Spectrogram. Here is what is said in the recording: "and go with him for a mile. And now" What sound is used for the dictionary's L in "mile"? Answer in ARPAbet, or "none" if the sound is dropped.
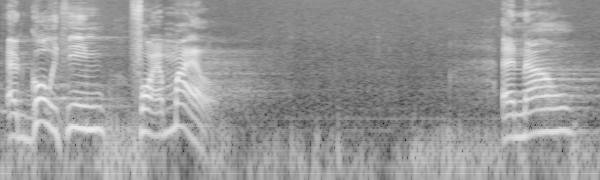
L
